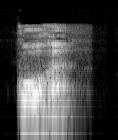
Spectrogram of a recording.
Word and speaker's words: Koha: Corra, K-O-H-A. É assim que se escreve esse, ah, o, o, o nome da Corra, dessa, desse site de inscrição. Isso. K-O-H-A. Corra. Lá tem a corrida.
